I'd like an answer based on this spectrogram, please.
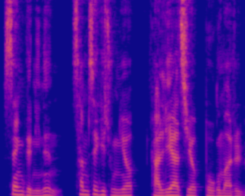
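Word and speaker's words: Saint-Denis: 지역입니다 특히 파리북부에 위치한 생드니 성당 주보랑 부분에서 처음으로 고딕의 건축이 등장했습니다 생드니 성당은 프랑스 왕과의 무덤으로 기능하던 것으로 파리의 수호성인 디오니시우스에게 봉헌된 교회입니다 성 디오니시우스 프랑스 시 발음으로 생드니는 3세기 중엽 마리아 지역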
